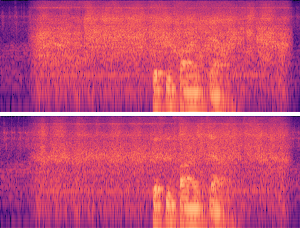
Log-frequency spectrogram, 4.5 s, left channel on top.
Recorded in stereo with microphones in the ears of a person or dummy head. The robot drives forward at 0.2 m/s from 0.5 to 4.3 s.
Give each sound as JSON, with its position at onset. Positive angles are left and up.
{"t": 2.2, "sound": "a man speaking", "side_deg": -15, "distance_m": 0.6}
